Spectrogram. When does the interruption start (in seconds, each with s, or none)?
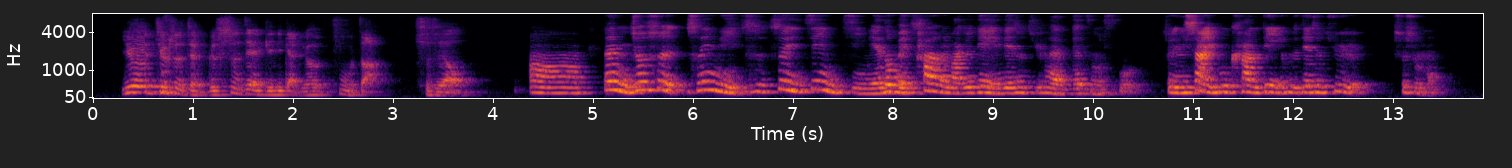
none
